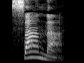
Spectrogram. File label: "sana", esperanto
